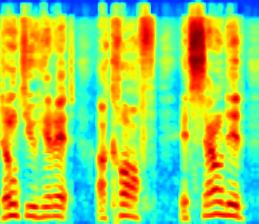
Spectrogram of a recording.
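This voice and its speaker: A man's voice: high voice, a little slow, fairly bright tone, dry recording. A man voicing a jumpy male sailor who keeps insisting he hears a noise below deck, urgent and insistent.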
